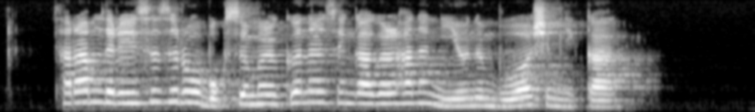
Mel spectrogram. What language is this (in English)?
Korean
